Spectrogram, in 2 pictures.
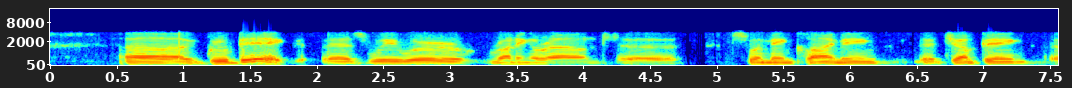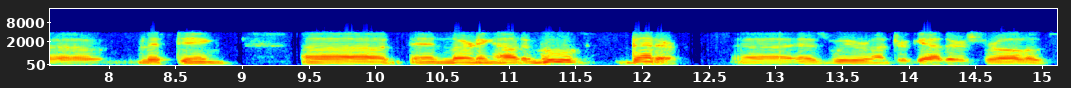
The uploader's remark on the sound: via internet phone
